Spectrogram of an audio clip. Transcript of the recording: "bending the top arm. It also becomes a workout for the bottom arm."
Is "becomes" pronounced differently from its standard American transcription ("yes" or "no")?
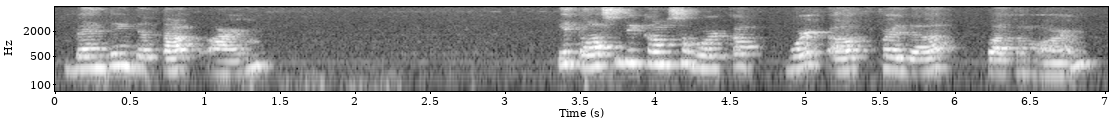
yes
